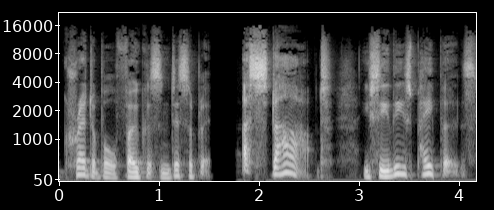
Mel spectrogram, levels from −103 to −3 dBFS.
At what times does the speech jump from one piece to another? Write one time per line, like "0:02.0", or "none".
none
